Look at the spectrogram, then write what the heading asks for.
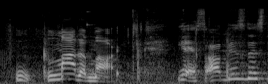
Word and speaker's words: Matamart: me say it right sarah galloway here correct mother mart yes our business name is matamata and it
